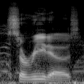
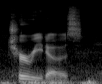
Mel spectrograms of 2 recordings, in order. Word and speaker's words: Cerritos: these things we've heard it's Cerritos not churritos there's no h so unless you're English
